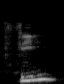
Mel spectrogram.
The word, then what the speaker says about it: phi: a little w and this is uh fee which is also a greek letter spelled p h i fee i know there's phi beta kappa but they don't know how to pronounce it they're so intelligent they can't pronounce the greek letter properly what are you going to do i think the proper pronunciation is phi where t is a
